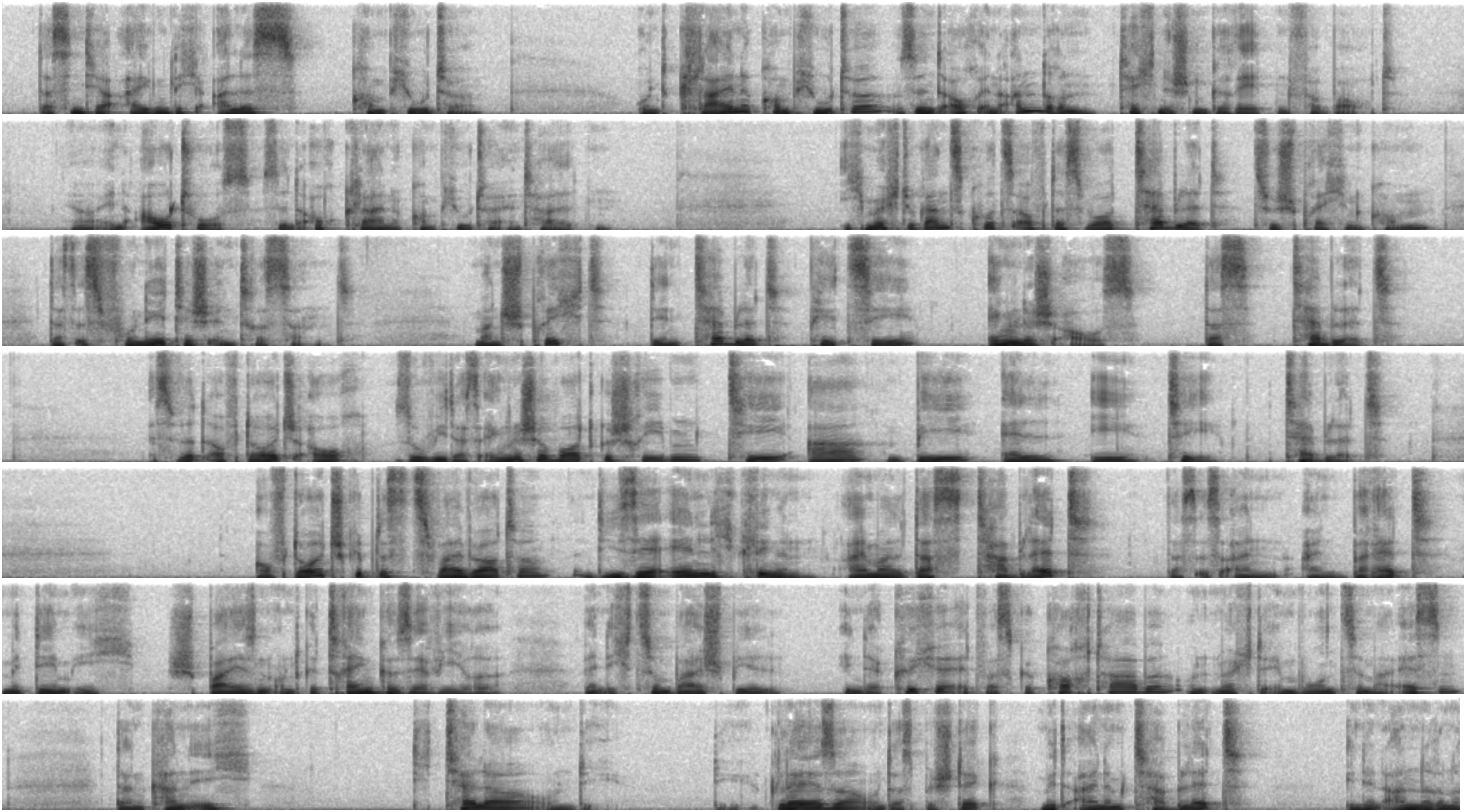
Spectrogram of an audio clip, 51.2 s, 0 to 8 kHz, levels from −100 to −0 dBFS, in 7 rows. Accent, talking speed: German, 135 wpm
